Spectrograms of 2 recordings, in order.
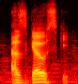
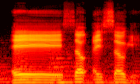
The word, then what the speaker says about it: Asogi: Asgowski. Dude, I forgot how to pronounce that again. Asogi.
